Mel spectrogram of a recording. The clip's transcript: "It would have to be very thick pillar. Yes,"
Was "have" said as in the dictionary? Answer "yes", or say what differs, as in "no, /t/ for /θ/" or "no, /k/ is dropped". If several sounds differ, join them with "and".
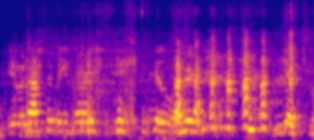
no, /f/ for /v/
